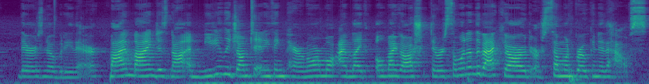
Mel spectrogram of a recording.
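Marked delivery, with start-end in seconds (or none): none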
